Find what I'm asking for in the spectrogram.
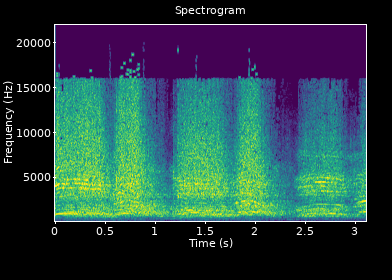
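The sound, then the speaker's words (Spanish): A concert audience chants together in loud, rhythmic unison, demanding another song. The shouted chant swells and dips in regular repeated waves. “otra, otra, otra. El público lo pide. Cuando el público pide una canción, no podemos hacer nada más.”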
